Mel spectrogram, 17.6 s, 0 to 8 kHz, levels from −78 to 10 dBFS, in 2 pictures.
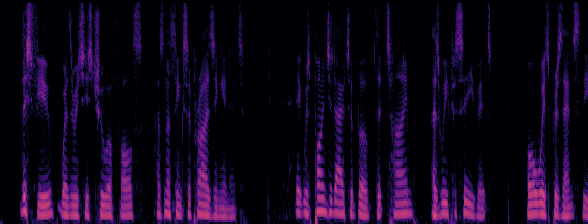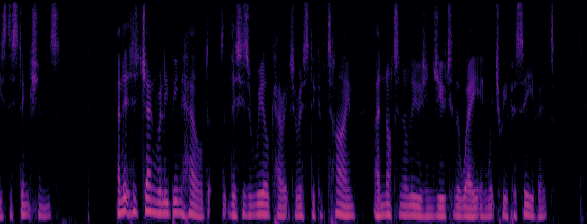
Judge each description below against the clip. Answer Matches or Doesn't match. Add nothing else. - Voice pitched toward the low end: Matches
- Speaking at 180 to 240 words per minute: Matches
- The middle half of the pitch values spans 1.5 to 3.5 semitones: Matches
